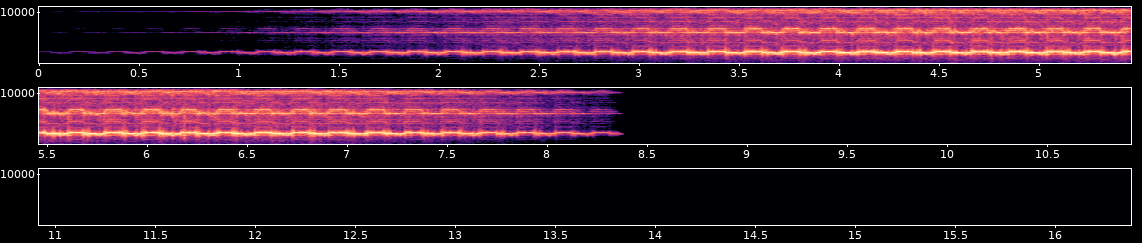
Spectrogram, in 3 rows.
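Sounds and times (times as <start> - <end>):
short futuristic warning sound: 1.3 - 8.4.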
